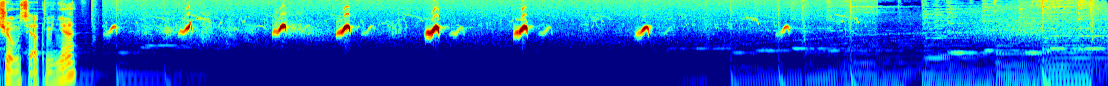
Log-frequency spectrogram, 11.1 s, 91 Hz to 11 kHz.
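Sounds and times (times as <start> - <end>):
speech: 0.0 - 1.2
nightjar calling in sharp notes: 0.9 - 8.8.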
